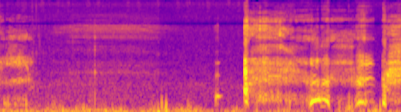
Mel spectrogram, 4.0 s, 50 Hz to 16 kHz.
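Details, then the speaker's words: Adult coughing a few short, harsh bursts outdoors at sunset on a mountain, over light background noise, during a "420" session: an ordinary cough. "happy 4 20 y'all of course my cough"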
